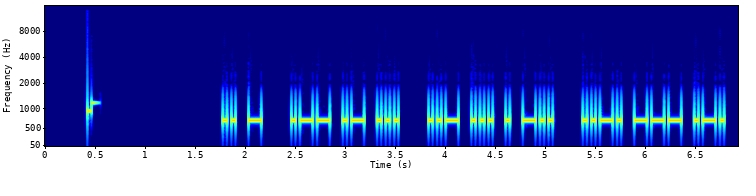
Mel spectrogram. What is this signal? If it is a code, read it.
Morse code, heard as a keyed tone, about 28 wpm, 700 Hz. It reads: IT WAS USED FOR
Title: Sentences from Top 1400 Words 28wpm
